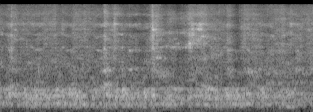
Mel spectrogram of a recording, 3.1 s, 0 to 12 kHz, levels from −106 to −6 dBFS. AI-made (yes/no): yes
